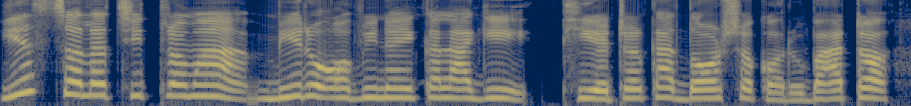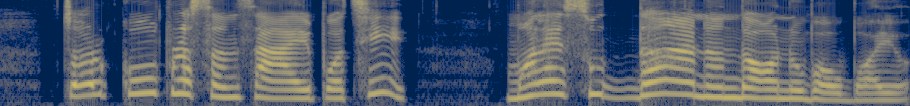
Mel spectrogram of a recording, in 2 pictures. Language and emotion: Nepali, happy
